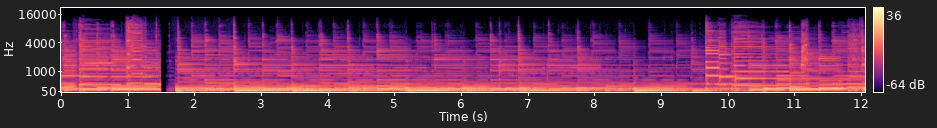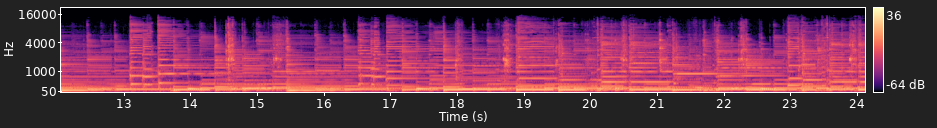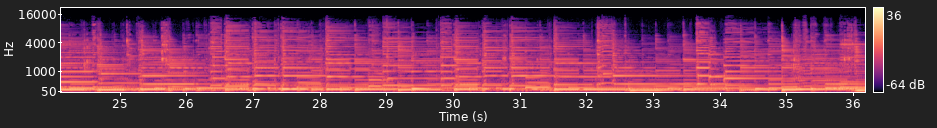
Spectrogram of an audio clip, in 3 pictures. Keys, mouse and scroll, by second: 0.2 shift+click, 0.9 ctrl+b, 3.0-4.0 middle drag, 4.0 Tab, 4.2 click, 4.6 shift+middle click, 5.4 ctrl+s, 5.5 click, 5.9-7.9 shift+middle drag, 7.9 Tab, 8.1 click, 8.5 scroll up 2, 8.8 middle click, 9.3 3, 9.5 click, 10.7 shift+d, 11.4-13.0 middle drag, 13.0 ctrl+z, 13.5 click, 16.2 middle click, 16.5 click, 17.0 l, 17.3-17.7 scroll down 2, 18.3 click, 19.7 click, 20.0 middle click, 20.6 Tab, 21.0 middle click, 21.1 scroll up 2, 21.4 shift+middle click, 21.8 click, 22.1 click, 22.6 Tab, 22.8 click, 23.5 middle click, 23.8-24.4 scroll up 1, 24.6-27.0 middle drag, 27.0 click, 28.0 Tab, 28.5 Tab, 28.9 click, 29.9 3, 30.1 click, 31.1 2, 31.4 click, 32.2 click, 34.7 click.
